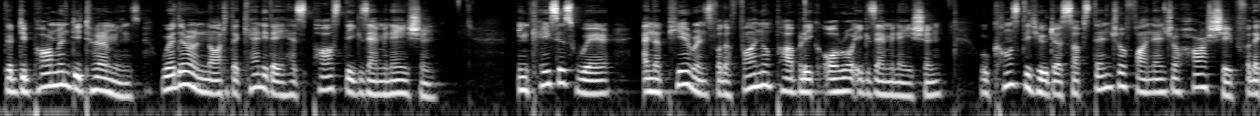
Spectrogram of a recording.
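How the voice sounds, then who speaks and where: A man reading short exam passages aloud as a narrator, in a measured, formal manner. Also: on the low side, mellow.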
